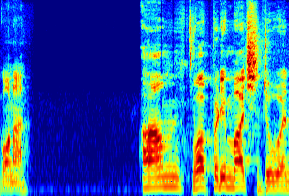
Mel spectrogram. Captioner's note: none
